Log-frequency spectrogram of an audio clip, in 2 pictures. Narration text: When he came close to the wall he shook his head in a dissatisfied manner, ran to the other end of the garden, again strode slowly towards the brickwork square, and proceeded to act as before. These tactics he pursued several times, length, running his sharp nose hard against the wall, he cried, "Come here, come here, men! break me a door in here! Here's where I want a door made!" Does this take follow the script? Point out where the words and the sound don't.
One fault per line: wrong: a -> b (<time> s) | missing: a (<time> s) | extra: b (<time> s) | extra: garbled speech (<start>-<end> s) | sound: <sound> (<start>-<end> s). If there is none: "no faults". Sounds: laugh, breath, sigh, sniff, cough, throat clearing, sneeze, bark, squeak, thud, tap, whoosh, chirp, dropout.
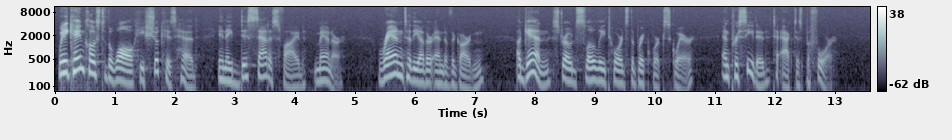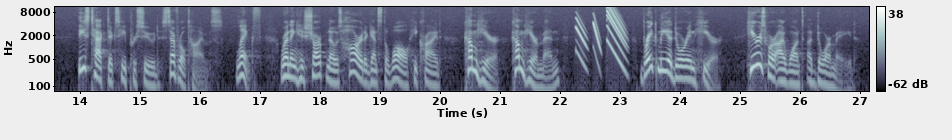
sound: chirp (22.3-23.2 s)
